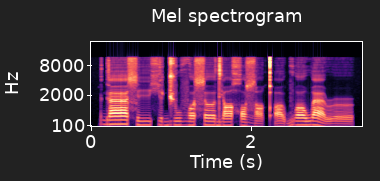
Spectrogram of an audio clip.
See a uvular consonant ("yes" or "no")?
yes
